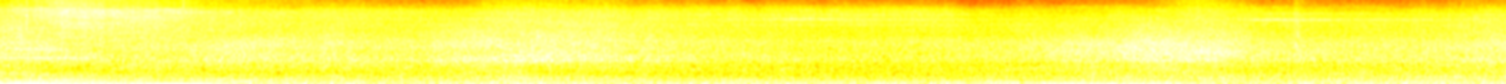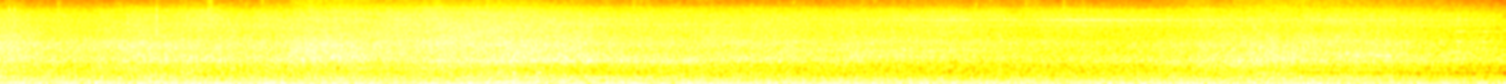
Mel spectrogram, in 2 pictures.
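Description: City street traffic: a steady hum of cars driving past on the avenue, swelling every few seconds as each vehicle goes by, with a heavier low rumble from a passing vehicle in the first couple of seconds.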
